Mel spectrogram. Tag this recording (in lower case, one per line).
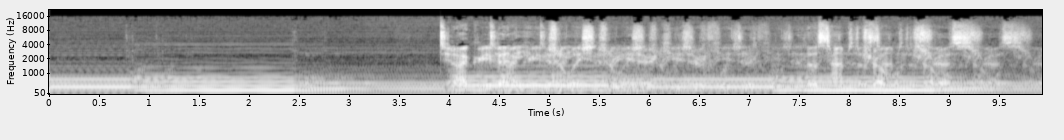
music
speech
